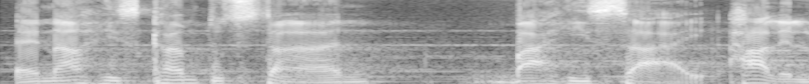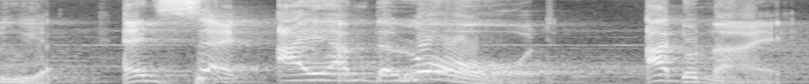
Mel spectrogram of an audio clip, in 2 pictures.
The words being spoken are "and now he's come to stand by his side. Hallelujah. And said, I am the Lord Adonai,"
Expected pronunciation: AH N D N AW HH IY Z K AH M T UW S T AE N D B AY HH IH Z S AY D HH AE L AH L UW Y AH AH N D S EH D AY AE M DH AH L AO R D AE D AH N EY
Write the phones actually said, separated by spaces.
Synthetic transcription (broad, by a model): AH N N AW HH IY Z K AH M T UW S T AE N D B AY HH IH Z S AY D HH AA L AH L UW Y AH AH N S EH D AY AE M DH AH L AO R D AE D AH N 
